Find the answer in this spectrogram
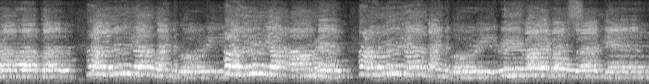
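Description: A church congregation singing a hymn together, line by line, with short breaths between phrases about two seconds and seven seconds in.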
